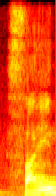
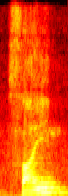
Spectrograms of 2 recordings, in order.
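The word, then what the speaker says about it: sine: অনুপাত সম্পর্কে জানবো কি সেই ছটা অনুপাত একটা সাইন একটা কস একটা কোসেক একটা সেক একটা টান একটা কট সাইন কস কোসেক সেক টান কট সাইন কস কোসেক সেক টান কট এই ছটা স্তম্ভের উপরে কিন্তু গোটা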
